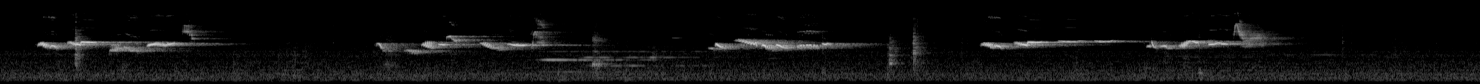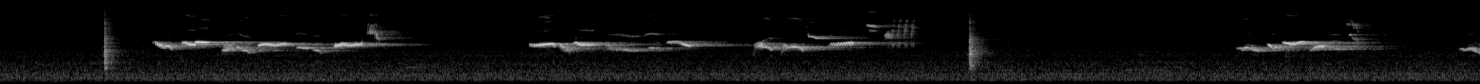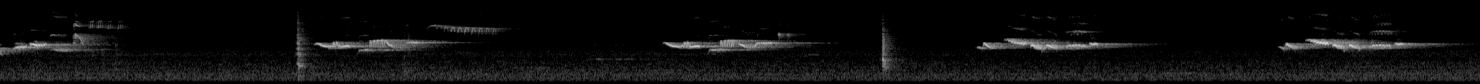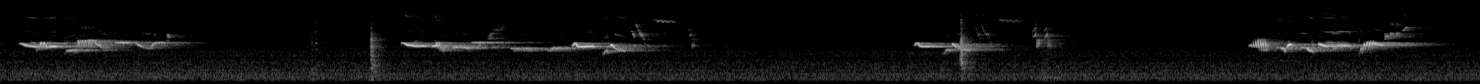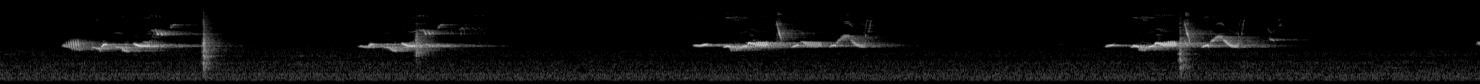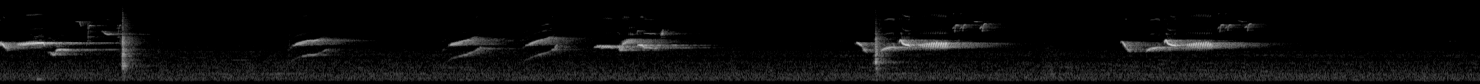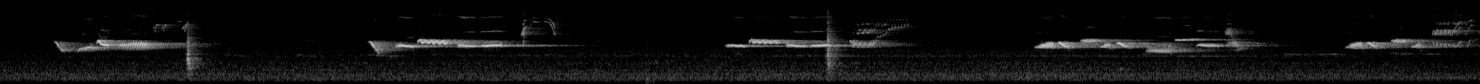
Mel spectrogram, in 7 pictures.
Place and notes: Sound of a blackbird singing in my yard, the sound of my cat who meows on the rooftop, the distant noise of people entering the building, sound of dual-tone siren away. Zoom H4N + ME66 Shotgun
Île-de-France, France métropolitaine, France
